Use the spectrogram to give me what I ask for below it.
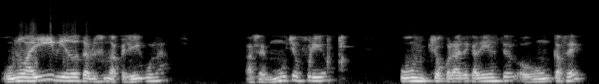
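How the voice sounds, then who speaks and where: A man's voice: on the high side, moderate pace, breathy edge. A man giving an informal history lesson in a chatty way, often repeating himself and checking in with his listeners. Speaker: history teacher. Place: lives in the United States. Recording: tinny phone-like sound.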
